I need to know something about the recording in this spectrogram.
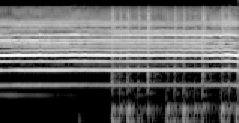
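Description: Carnatic fusion music: a single long note held perfectly steady over a drone. About halfway through the drone drops out and low percussion and bass come in beneath the held note.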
